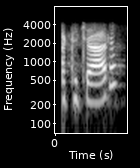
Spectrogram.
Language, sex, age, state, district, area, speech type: Sindhi, female, 18-30, Delhi, South Delhi, urban, conversation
